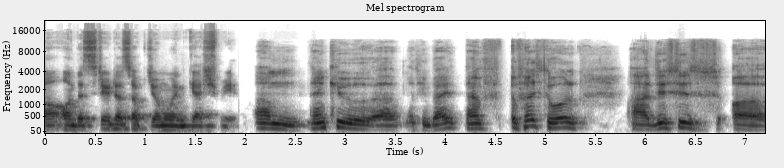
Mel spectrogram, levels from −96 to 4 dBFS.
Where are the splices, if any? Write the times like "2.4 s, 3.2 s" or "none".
none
